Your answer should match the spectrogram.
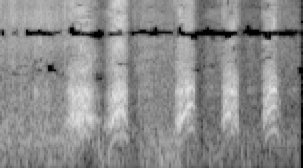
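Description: Small white fluffy dog barking about five times in quick succession.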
